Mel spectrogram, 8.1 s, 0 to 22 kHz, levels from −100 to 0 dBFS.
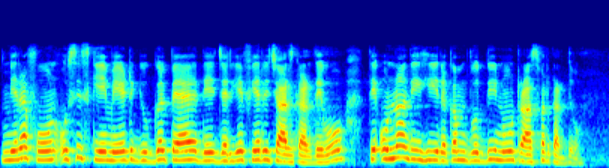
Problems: none marked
